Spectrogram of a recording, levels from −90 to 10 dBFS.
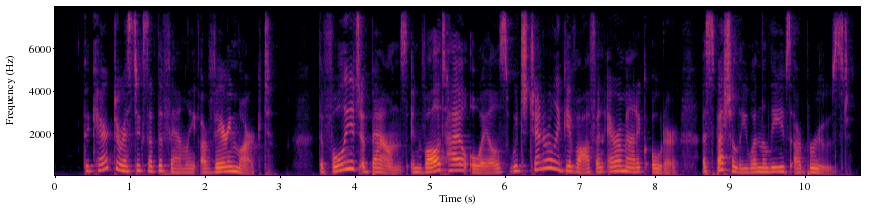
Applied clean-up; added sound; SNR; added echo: none; none; none; none.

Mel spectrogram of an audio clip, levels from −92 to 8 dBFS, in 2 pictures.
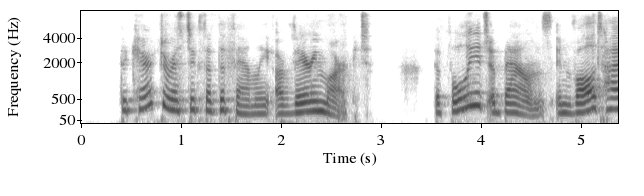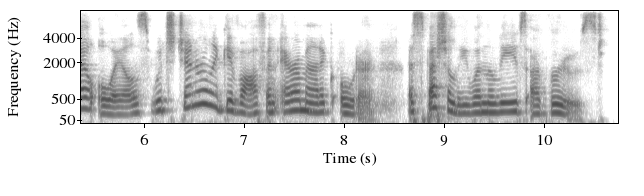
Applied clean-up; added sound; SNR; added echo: neural mask model Resemble Enhance denoiser.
